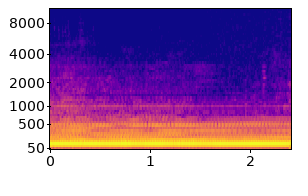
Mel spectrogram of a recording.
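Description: Amplified electric guitar and bass holding one steady, droning low note, sustained without a break and with no drum hits.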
